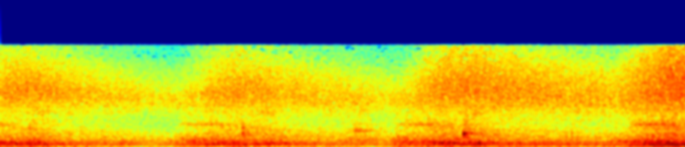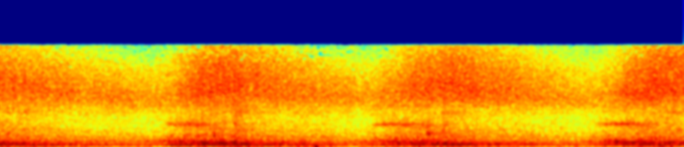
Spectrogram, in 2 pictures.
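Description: Rowing machine flywheels whir in rhythmic surges.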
